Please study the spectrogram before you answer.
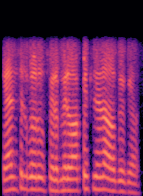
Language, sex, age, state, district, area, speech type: Hindi, male, 60+, Rajasthan, Jodhpur, urban, conversation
